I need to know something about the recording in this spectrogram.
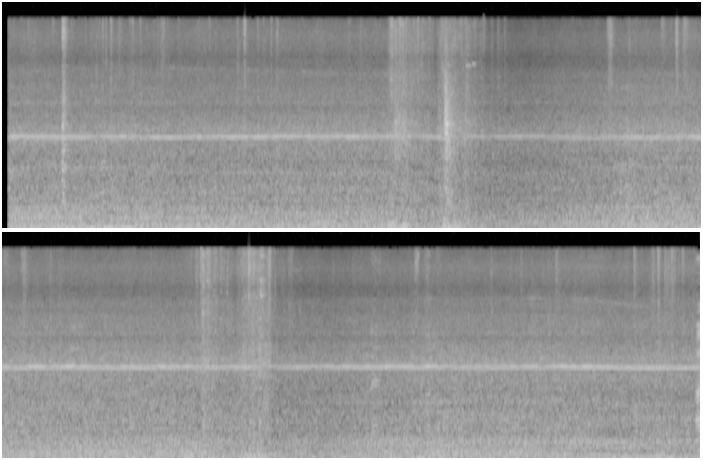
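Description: City bus engine and road rumble heard from inside the passenger cabin while the bus is moving, with a steady high-pitched whine over it. Two brief bumps stand out, about a third and two-thirds of the way through.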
